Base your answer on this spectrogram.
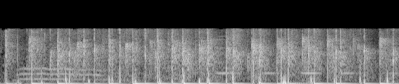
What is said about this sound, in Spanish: Un aplauso para él.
